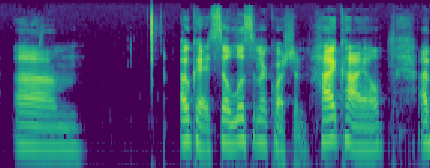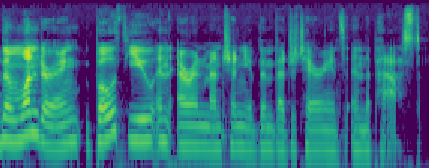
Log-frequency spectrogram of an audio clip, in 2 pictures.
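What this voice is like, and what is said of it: Deeper voice, recovering from cold. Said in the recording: “I'm getting over a cold ... my voice is deeper than usual”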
